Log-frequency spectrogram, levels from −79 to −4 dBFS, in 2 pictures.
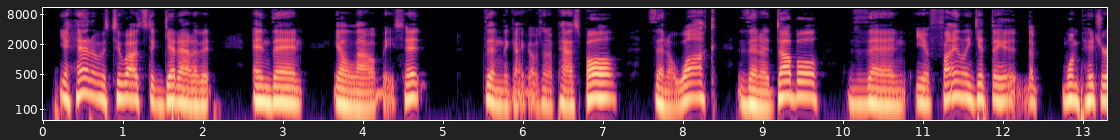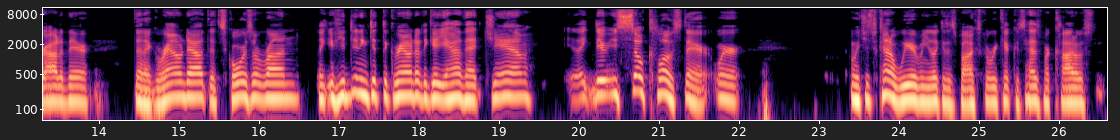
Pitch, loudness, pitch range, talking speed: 150 Hz, -15 LUFS, 130-165 Hz, 205 wpm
